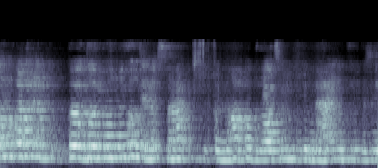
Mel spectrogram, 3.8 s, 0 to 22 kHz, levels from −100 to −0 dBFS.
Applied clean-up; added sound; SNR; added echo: neural mask model DeepFilterNet 3.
